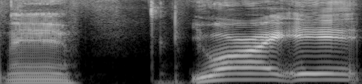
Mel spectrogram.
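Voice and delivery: put-on wild St. Louis accent, pitched very high. Recalling a friend from Saint Louis asking if he's all right, imitating Javante's St. Louis accent. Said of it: "he got this crazy accent".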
